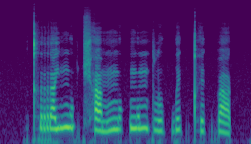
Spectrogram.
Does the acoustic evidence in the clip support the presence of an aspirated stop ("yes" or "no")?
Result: yes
